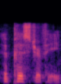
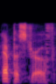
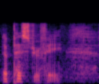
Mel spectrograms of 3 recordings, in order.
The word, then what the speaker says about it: epistrophe: how you pronounce it epistrophe not Epis trove epistrophe and in greek where this comes from all the syllables are pronounced and it's the it's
